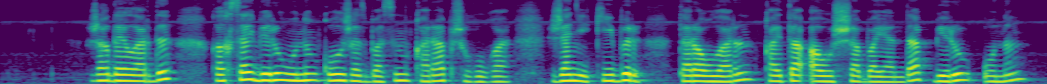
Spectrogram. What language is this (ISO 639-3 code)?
kaz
